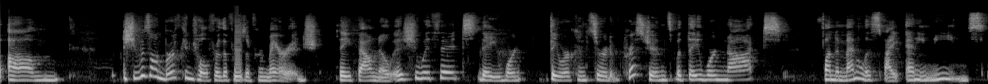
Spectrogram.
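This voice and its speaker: Speaking with an American accent, a woman uses a medium-pitched voice. Noticeable background noise can be heard. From US Midwest. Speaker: guest expert on a reality TV family. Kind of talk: casual podcast interview. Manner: fast.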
